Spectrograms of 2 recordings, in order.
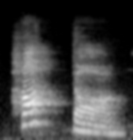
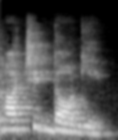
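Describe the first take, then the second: First: The words end on their final consonants. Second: Each word ends with an added vowel sound. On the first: The speaker calls it right. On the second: The speaker calls it wrong.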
